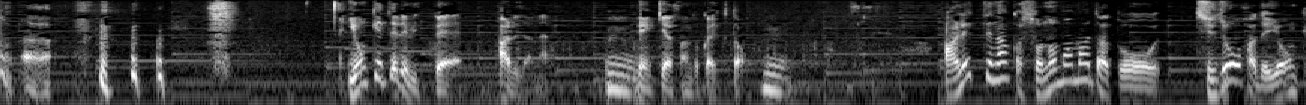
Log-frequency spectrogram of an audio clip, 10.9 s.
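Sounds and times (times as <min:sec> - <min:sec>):
speech: 0:00.0 - 0:01.0, 0:02.9 - 0:06.7, 0:07.9 - 0:10.8
hitching breaths: 0:06.7 - 0:07.9.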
